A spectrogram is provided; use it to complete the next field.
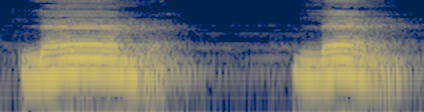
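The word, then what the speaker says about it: لام: Lam, lam. Ça correspond exactement à L.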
